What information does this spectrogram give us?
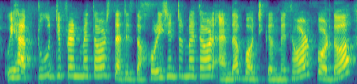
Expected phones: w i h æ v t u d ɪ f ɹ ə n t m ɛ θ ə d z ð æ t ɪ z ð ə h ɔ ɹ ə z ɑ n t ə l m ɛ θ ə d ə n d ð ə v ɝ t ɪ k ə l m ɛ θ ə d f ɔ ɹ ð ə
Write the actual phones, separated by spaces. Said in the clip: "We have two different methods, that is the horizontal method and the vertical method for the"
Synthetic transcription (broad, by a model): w i h æ v t u d ɪ f ɹ ə n t m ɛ t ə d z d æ t ɪ z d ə h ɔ ɹ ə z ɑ n t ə l m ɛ t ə d ə n d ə b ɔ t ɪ k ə l m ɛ t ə d f ɔ ɹ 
